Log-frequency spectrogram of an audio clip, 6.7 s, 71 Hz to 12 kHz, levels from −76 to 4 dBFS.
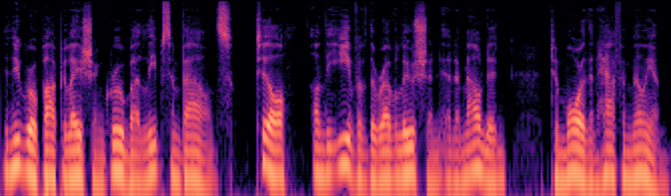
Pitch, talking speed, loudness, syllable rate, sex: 115 Hz, 205 wpm, -17 LUFS, 6.1 syllables/s, male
